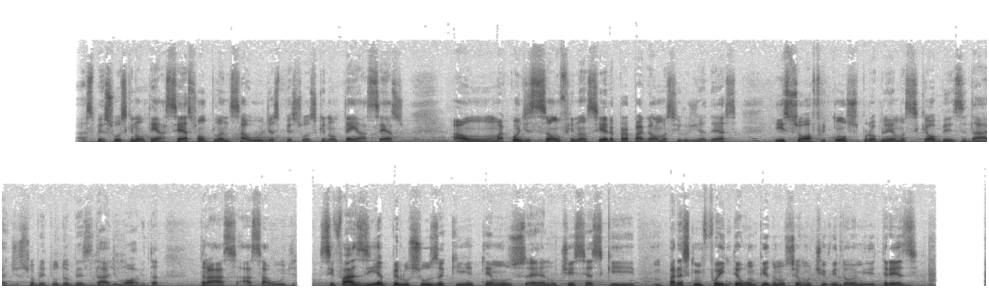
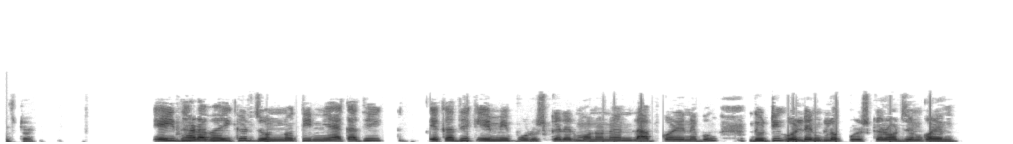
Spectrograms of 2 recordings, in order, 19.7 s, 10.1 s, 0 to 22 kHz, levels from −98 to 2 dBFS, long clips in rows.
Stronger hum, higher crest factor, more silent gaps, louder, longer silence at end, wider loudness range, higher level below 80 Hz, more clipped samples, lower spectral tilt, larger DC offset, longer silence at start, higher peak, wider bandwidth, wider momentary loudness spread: neither; about the same, 18 dB vs 18 dB; second, 12.80-12.94 s vs 0.43-0.54 s, 0.61-0.79 s, 0.86-1.50 s, 3.81-3.94 s, 4.16-4.23 s; about the same, -22 LUFS vs -20 LUFS; about the same, 0.5 s vs 0.55 s; first, 5 LU vs 2 LU; first, -48 dBFS vs -58 dBFS; neither; about the same, -5 dB/octave vs -5.5 dB/octave; neither; first, 0.75 s vs 0.05 s; about the same, -4 dBFS vs -4 dBFS; first, 16 kHz vs 7.6 kHz; about the same, 11 LU vs 9 LU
